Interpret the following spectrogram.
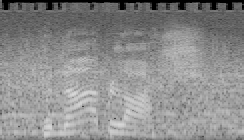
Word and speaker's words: Knoblauch: I just found out today that Knobloch in German is pronounced Knoblauch, and it stands for garlic.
